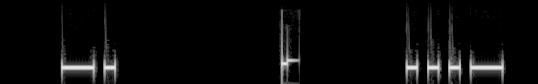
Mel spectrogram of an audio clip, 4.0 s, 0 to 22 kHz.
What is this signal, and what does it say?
Morse code, heard as a keyed tone, about 15 wpm, 700 Hz. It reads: N V
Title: Single Letter-Number Alt 15wpm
